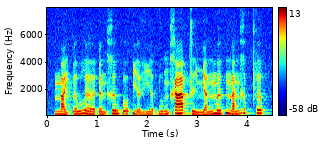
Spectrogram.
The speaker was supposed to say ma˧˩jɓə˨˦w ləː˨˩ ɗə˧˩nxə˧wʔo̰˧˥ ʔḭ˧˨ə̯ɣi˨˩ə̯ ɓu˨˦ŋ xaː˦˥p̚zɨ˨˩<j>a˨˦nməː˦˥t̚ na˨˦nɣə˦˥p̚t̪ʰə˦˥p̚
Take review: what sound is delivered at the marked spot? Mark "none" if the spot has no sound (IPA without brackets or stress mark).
ɲ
